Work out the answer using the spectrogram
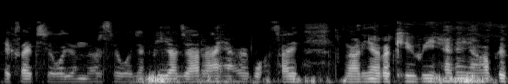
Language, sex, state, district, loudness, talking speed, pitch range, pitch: Hindi, male, Bihar, Araria, -22 LUFS, 245 wpm, 125-135 Hz, 130 Hz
